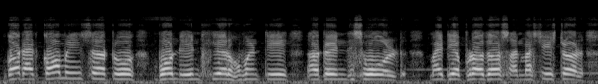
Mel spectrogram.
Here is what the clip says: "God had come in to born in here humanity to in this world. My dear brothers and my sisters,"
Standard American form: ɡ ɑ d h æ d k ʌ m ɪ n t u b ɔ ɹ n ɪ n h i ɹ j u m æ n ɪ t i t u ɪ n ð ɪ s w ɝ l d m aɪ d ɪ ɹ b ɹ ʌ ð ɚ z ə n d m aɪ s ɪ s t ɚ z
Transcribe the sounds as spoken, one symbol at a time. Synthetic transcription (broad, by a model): ɡ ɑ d h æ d k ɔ m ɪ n t u b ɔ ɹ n ɪ n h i ɹ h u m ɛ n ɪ t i t u ɪ n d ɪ s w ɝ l d m aɪ d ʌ ɹ b ɹ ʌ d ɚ s ə n d m aɪ s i s t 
